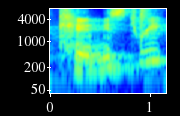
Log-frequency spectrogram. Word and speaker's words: chemistry: A primeira é K, como por exemplo nas palavras chemistry e character.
